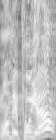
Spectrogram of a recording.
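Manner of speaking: put-on thick country accent, very high and loud. Stuck while camping with the kids, the speaker quotes a man in a thick country accent. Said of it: "Got a thick country accent".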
